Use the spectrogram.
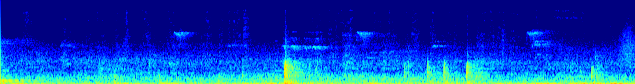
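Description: Marker or chalk scratches across a board during a physics lesson in short strokes and taps, with a sharp knock partway through and room noise underneath.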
